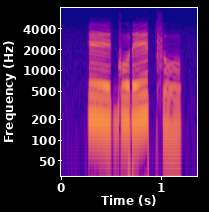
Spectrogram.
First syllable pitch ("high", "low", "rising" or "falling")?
low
